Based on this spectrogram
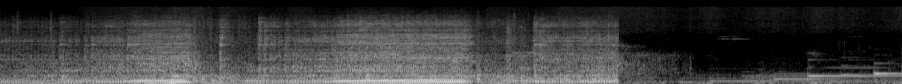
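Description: Engine drone and road noise of an auto rickshaw ride. A loud, steady rumble runs most of the way, then drops abruptly to a quieter, lower hum near the end.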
